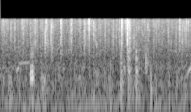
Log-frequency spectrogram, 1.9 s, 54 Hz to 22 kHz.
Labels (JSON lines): {"label": "biophony", "recorder": "SoundTrap 300"}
